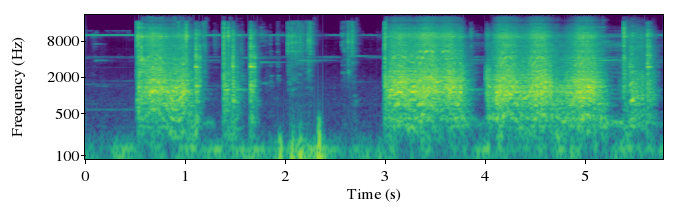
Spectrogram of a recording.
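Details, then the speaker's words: Pontiac Grand Prix GXP, abandoned car's first start attempt after priming fuel pump, battery on small battery tender: three short sluggish starter bursts, no catch; weak cranking, battery suspected undercharged. "I guess that charger is not doing a very good job of charging"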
